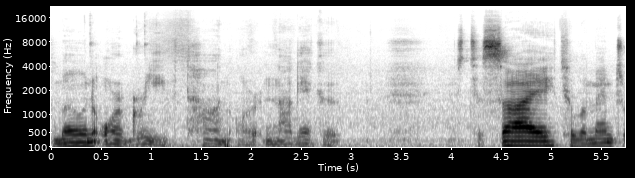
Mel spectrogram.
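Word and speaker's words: 嘆く: Pronunciation, emphasis on get.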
